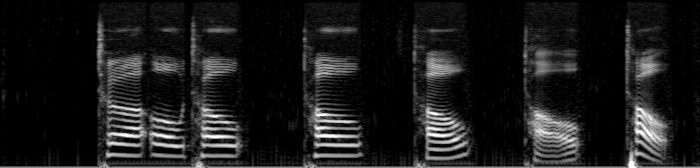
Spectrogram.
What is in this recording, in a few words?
"tou", chinese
